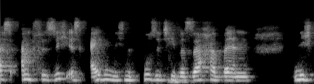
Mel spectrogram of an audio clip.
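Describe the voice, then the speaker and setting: A somewhat breathy woman's voice at medium pitch, with fairly even intonation. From Kazakhstan. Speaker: fitness and nutrition coach. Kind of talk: interview.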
